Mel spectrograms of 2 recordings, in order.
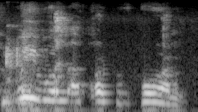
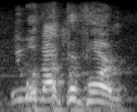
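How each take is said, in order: First: It is said slowly and emphatically. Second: It is said at a normal pace.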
